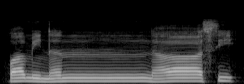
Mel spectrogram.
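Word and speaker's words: وَمِنَ النَّاسِ: You can see tashdid on noon. It is noon mushaddad. You have to pronounce noon mushaddad with gunna. That means you have to keep the sound in your nose up to 2 harakat.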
